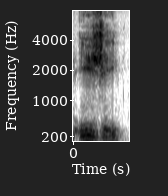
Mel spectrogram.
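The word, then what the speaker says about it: Jiří: His name is J-I-R-I, which they pronounce not Jiri, but Iji.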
